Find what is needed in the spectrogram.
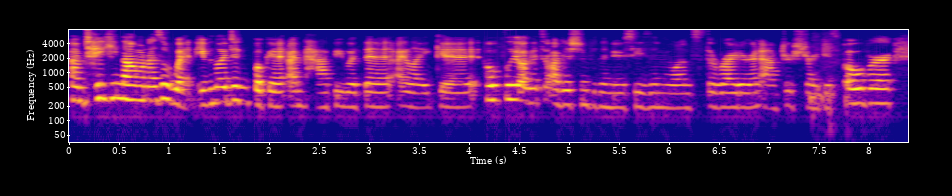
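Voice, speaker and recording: Over noticeable background noise, a woman talks very fast in a bubbly tone with ordinary pitch variation. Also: medium pitch for a woman, hardly any pauses. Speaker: actress and vlogger. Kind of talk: casual vlog commentary. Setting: at home.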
